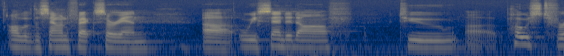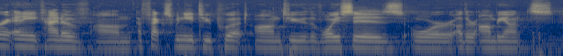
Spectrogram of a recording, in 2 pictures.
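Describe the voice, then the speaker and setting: Male panelist, bright voice, halting explainer, live in an echoing hall. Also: fairly high pitch, smooth. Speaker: panelist explaining audio production. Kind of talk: unscripted panel talk. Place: large convention hall, panel table. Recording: reverberant hall sound.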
